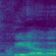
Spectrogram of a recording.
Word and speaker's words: Qdoba: It's because in college, my one roommate in particular, she'd be like, wait, it's Qdoba. I was like, oh, okay, well, you want to go to Qdoba? – It's just Qdoba, isn't it?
